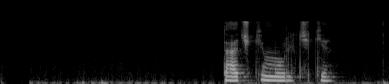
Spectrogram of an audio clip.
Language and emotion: Russian, neutral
